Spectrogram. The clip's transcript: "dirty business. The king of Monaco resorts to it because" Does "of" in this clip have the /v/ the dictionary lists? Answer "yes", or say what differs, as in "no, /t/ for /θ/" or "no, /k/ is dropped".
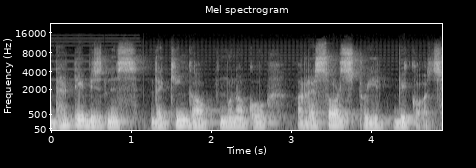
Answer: no, /p/ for /v/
